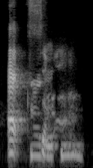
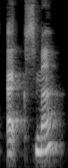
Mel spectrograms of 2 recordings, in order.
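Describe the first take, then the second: First: The word is said with three syllables. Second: The word is said with two syllables. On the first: This is the American way of saying it. "the guy was American and he called it eczema, which is three syllables" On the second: This is the British way of saying it. "in British English, we say eczema, two syllables"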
